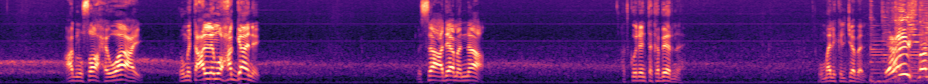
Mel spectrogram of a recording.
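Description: A man speaks forcefully and with emotion, close by.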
